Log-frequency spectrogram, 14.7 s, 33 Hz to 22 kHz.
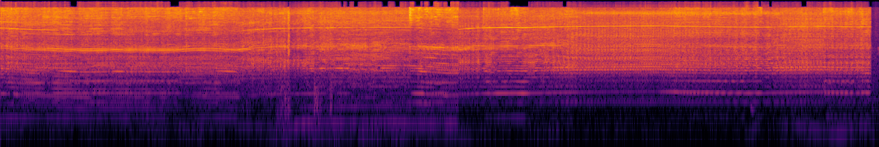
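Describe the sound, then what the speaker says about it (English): Steady, continuous hand sanding with coarse 40 grit sandpaper on a repaired Starboard 95cm foil mast, a loud, even scratchy rasp that keeps going with no pauses. "I have 40 grit sandpaper to level it out, even depth. It's making nice big grooves"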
